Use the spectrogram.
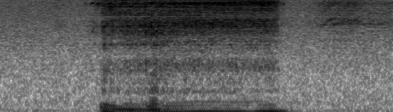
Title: Murphy Snores Alot | My Chow Chow Puppy Snores At Night | Chow Chow Puppy Funny Moments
